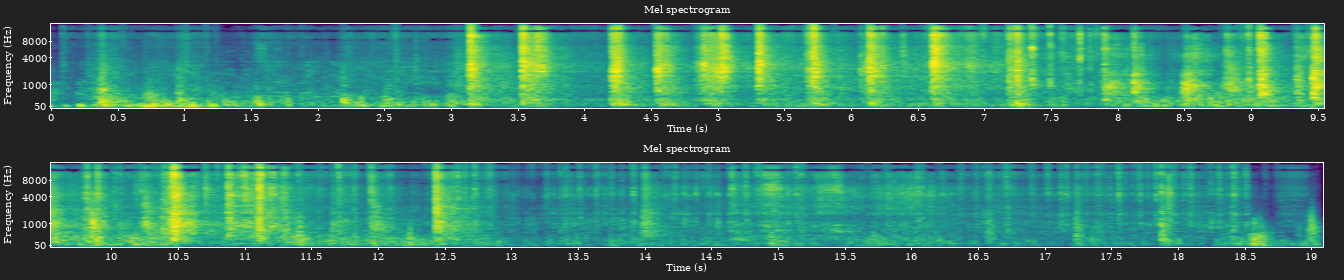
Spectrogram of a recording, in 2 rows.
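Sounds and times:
metal clanks and scrapes on roof: 0.1 - 19.0.

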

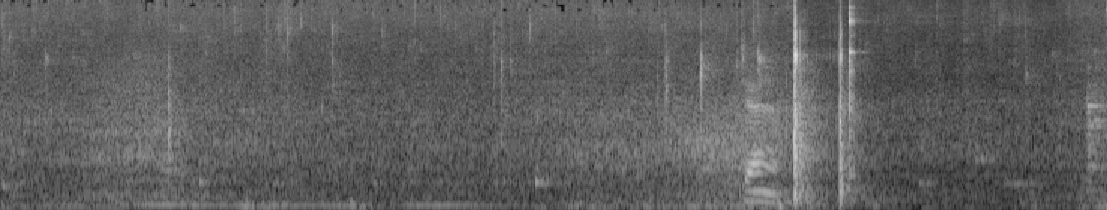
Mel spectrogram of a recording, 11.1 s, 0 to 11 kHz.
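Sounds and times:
fish deep-frying in oil: 0.0 - 11.0
oil crackles and pops: 1.6 - 7.5.

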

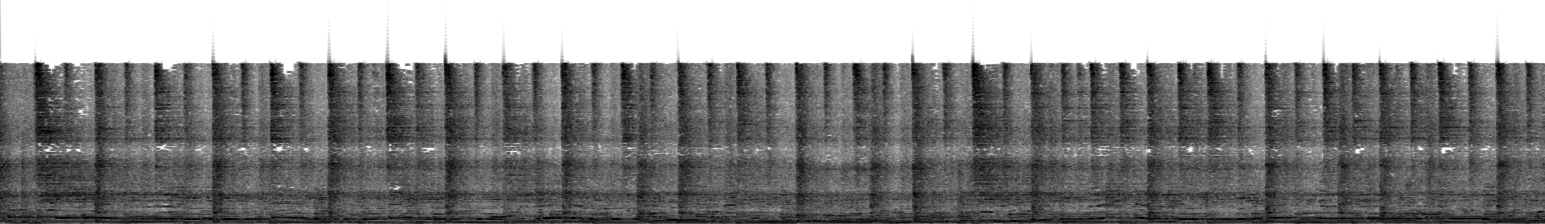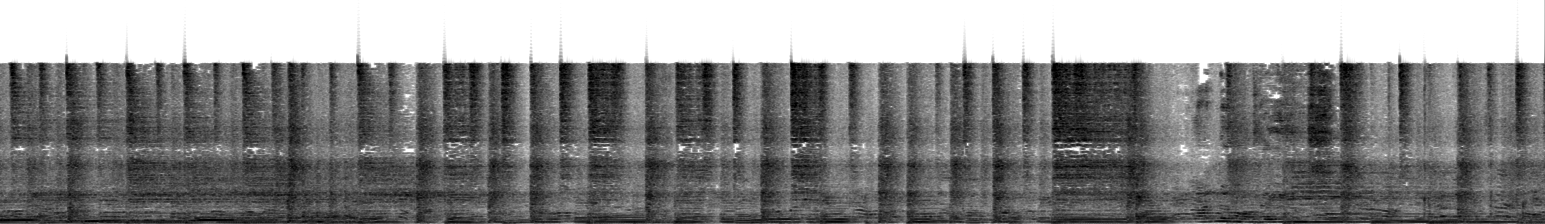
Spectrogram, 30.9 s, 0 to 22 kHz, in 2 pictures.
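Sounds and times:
rock band playing: 0.0 - 30.9.

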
